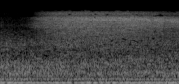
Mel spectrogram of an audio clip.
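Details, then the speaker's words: Semi truck trailer air brake line at pre-trip inspection: loud, steady hiss of escaping air that swells then holds, from a fitting that wasn't tight; noise stops after it is tapped tight. "এই দেখেন এটা কি leak করতেছে, শব্দ শুনতেছেন? ফাটাফাটি leak হইতেছে, এটারে এখন ফিক্স করতে হবে।"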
